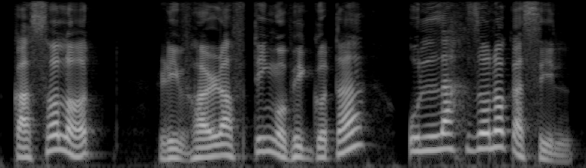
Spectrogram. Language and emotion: Assamese, happy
